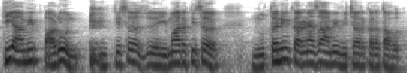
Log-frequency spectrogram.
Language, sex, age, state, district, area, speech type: Marathi, male, 60+, Maharashtra, Nashik, urban, spontaneous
